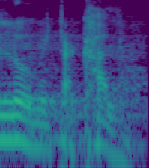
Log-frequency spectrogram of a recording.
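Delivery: very soft, low imitation of mother; retold mother. Preacher's mother offering him laddus, softly imitated. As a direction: offer it gently, low and hushed. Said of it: "तो तुरंत कहती है".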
